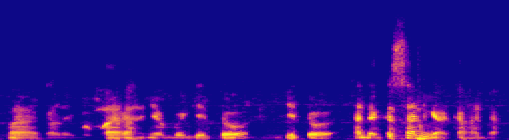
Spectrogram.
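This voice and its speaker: A man's voice: on the low side, brisk, slightly rough. A middle-aged Indonesian man giving an online religious seminar to mothers, conversational, asking questions and answering them himself. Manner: acts out a scolding parent in quoted lines. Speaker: Islamic preacher. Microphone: video call. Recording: dull video call audio with faint noise.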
